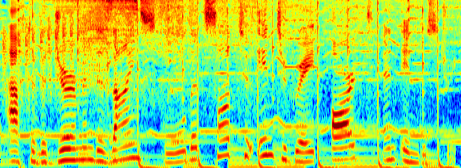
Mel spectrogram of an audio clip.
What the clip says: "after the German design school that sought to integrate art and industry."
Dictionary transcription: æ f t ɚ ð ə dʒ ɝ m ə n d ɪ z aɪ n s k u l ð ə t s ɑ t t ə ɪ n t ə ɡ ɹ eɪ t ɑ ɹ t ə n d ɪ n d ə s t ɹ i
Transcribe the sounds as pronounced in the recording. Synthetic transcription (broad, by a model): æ f t ɚ ð ə dʒ ɝ m ə n d ɪ z aɪ n s k u l ð ə t s ɑ t t ɪ n t ə ɡ ɹ eɪ t ɑ ɹ t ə n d ɪ n d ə s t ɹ i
